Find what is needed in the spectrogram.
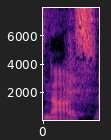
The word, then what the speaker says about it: Nas: Is it Nas? – I mispronounce anything. – It's Nas. Yeah.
